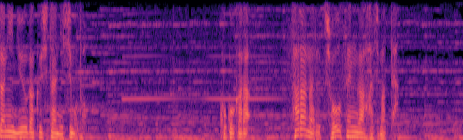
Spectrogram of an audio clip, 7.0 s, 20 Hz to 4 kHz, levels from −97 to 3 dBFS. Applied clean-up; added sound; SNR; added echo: none; Wind instrument, woodwind instrument; 18 dB; none.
